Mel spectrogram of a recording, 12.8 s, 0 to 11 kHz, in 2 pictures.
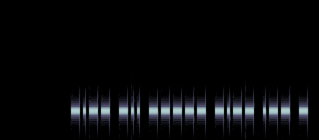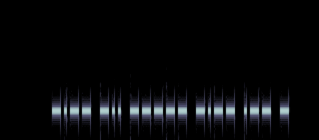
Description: Morse code, heard as a keyed tone, about 21 wpm, 700 Hz. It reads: YD0YWT YD0YWT
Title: DXCC-100 Call Signs - 6 Characters - Repeated 3x - 20wpm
